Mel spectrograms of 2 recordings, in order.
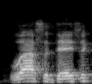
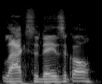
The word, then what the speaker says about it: lackadaisical: it's I'm not real lackadaisic. Is that a word? Is that how you pronounce that? Lackadaisical?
